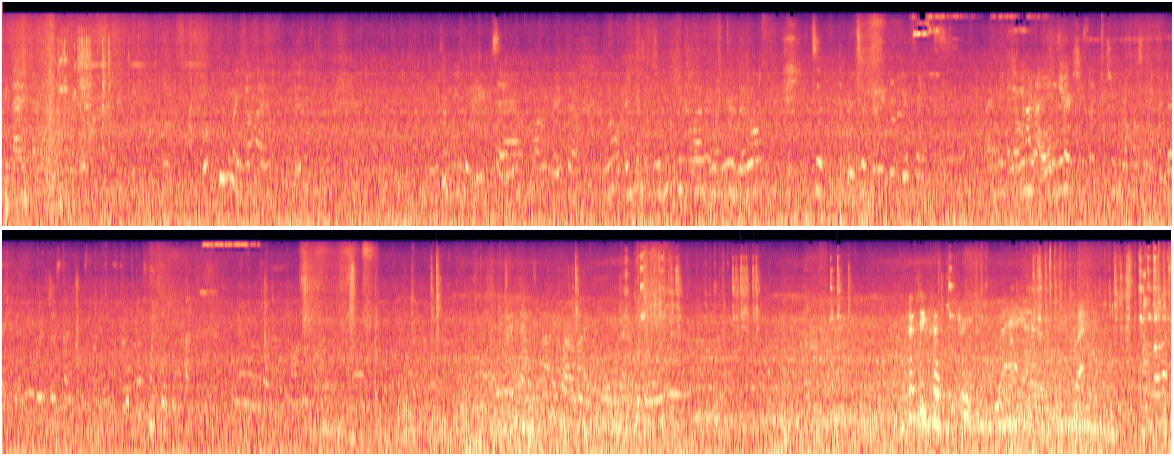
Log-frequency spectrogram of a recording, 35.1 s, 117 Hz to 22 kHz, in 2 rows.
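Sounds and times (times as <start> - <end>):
bus engine and road rumble: 0.0 - 35.0
faint passengers' voices: 0.0 - 35.0.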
